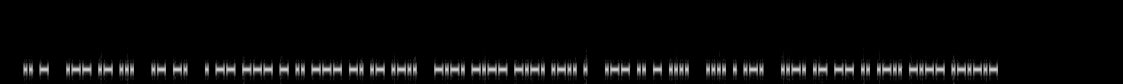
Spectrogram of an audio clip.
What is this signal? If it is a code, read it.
Morse code, heard as a keyed tone, about 46 wpm, 700 Hz. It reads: IT WAS AN EMOTIONAL CYCLE WITH HER FAMILY.
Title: Sentences from Top 1000 Words - Review Part 6 - 45wpm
